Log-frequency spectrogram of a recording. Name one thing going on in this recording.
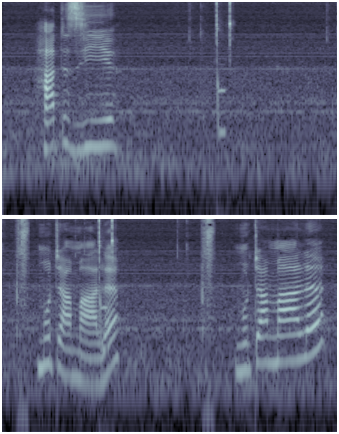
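A young woman speaks in short, drawn-out phrases close to a microphone.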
